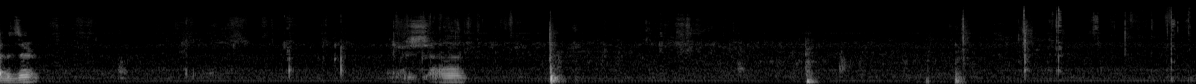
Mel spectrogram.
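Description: Trading cards rustle and click as they are shuffled close by.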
